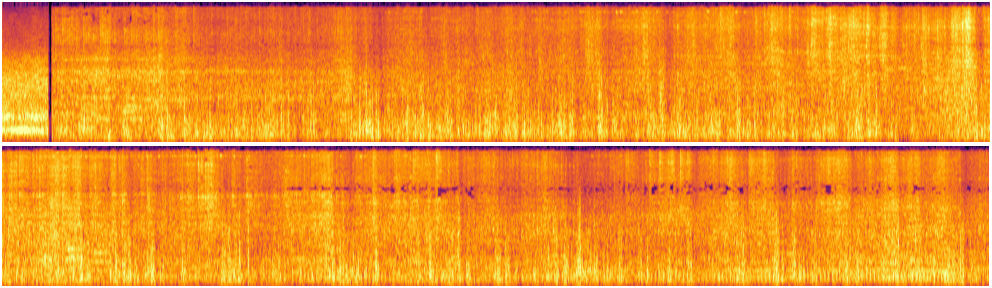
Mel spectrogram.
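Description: Steady outdoor vehicle engine noise with a rough hiss and no single engine standing out. It comes in with a sudden change about half a second in.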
